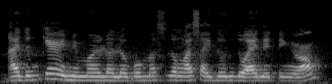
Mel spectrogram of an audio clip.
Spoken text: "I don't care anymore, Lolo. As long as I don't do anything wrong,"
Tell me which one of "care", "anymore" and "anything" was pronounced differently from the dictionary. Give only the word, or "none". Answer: anything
